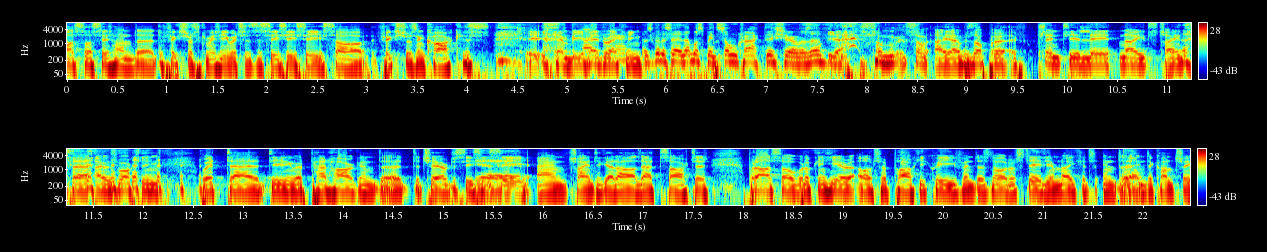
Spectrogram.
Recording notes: live from Pairc ui Chaoimh to celebrate the launch of the RedFM Hurling Leagues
